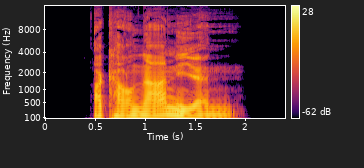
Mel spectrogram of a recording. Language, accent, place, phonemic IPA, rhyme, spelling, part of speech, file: German, Germany, Berlin, /akaʁˈnaːni̯ən/, -aːni̯ən, Akarnanien, proper noun, De-Akarnanien.ogg
- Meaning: Acarnania (a region in ancient Greece)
